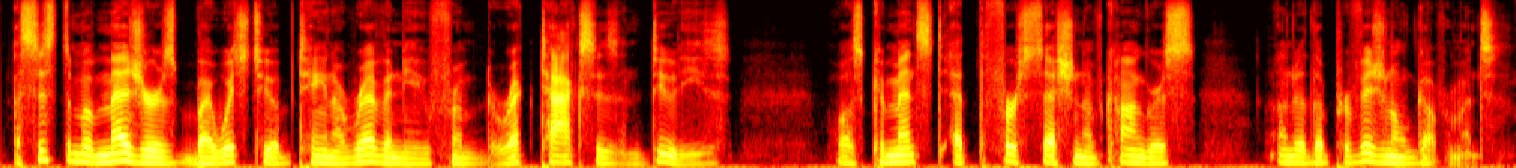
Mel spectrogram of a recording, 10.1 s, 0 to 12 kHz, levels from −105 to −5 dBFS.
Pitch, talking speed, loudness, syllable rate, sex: 125 Hz, 160 wpm, -24 LUFS, 5.4 syllables/s, male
